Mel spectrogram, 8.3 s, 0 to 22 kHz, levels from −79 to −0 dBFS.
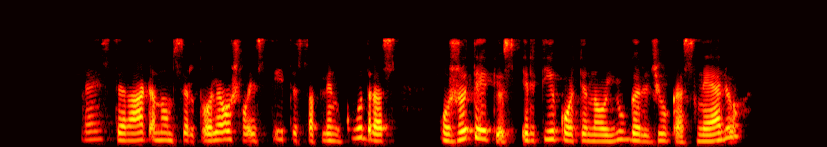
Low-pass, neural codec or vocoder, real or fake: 7.2 kHz; vocoder, 22.05 kHz, 80 mel bands, HiFi-GAN; fake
